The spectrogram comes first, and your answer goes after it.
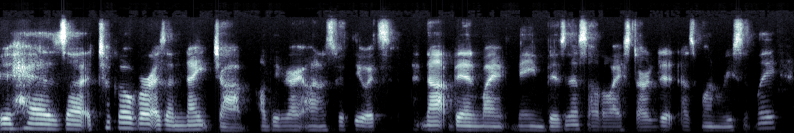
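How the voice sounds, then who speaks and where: In an American accent, a woman talks at a moderate pace. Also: very clean recording, silent background. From US, upstate New York. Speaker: business consultant. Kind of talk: interview.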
